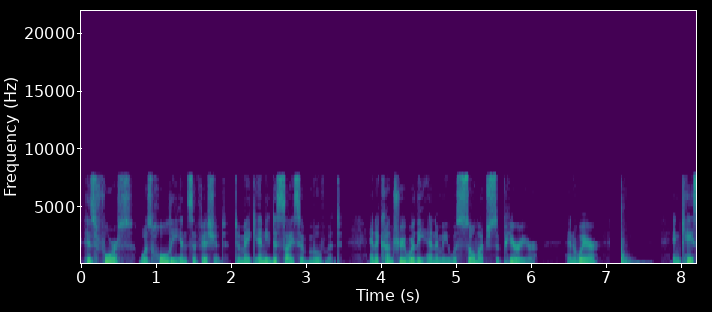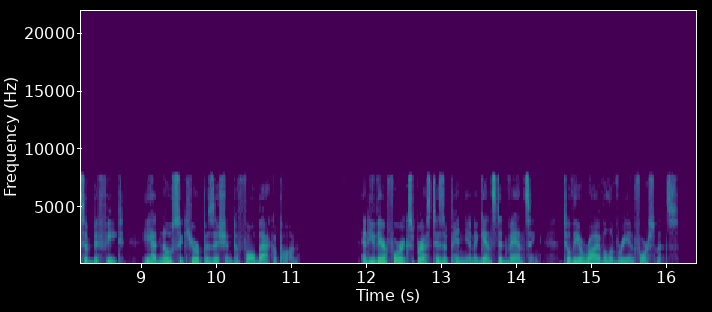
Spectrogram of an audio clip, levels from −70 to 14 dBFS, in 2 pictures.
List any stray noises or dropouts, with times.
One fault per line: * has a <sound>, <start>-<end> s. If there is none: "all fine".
* has a thud, 7.2-7.6 s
